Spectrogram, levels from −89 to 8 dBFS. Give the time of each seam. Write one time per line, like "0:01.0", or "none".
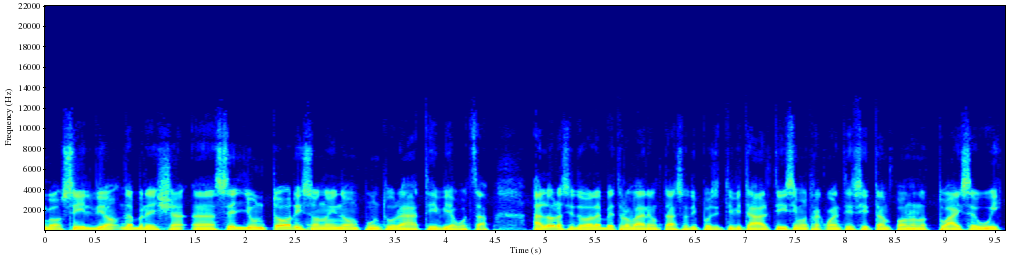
none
